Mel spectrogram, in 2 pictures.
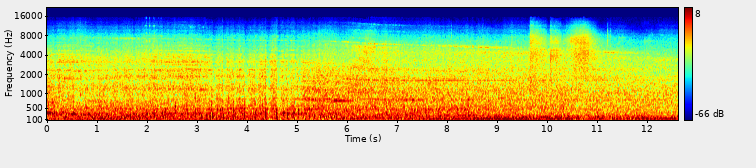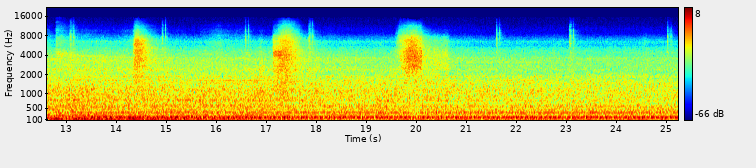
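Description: Metrolink bilevel commuter train rolling past the platform with wheel clatter for about the first six seconds. After that comes a steady low hum of diesel locomotives standing in the yard, broken by several short hisses.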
